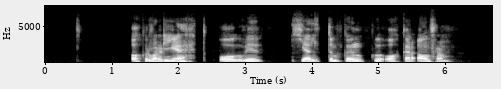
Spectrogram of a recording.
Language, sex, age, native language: Icelandic, male, 40-49, Icelandic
